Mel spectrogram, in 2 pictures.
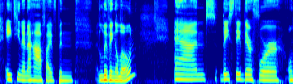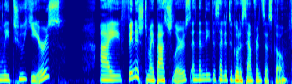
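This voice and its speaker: A woman speaks in a fairly low pitch with ordinary pitch variation. The recording is very clean, with a silent background. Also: moderate pace. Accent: American. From Greece, moved around abroad. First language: Greek. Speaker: psychologist. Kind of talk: interview conversation. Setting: in person.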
